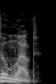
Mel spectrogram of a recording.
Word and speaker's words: umlaut: How do you say it's was it umlaut? – Yeah, it's umlaut.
